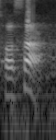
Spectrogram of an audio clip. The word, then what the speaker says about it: শসা: মানে তালুবসা দিয়ে বলি শসা শসা খাবি শসা মানে শসাকে সসাই বলবে এটা হচ্ছে সমস্যা তাদের দন্তসের উচ্চারণ সঠিক স আবার কিন্তু শসাকে বলবে সসা আমারই একজন বান্ধবী ছিল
